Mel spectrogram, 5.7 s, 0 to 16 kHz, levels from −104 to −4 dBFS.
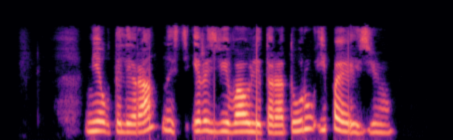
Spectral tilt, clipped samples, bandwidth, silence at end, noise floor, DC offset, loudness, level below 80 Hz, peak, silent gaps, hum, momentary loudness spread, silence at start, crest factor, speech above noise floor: -4.5 dB/octave; under 0.1%; 8 kHz; 0.75 s; under -90 dBFS; under 0.1%; -21 LUFS; -62 dBFS; -4 dBFS; none; none; 13 LU; 1.05 s; 18 dB; over 70 dB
